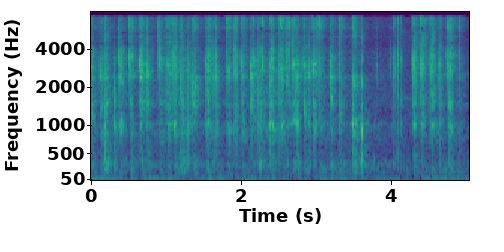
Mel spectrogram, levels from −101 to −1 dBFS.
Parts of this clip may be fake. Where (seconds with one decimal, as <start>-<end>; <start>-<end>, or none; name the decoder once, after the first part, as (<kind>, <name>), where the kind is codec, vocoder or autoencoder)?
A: 0.0-4.1 (codec, SNAC); 4.6-5.1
